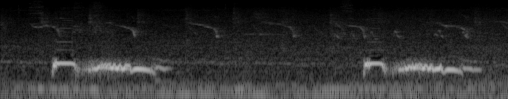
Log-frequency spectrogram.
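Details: Two soft, low coos from a mourning dove about three seconds apart, each a brief upswept note followed by a wavering moan. Scattered high chirps from other birds fill the pauses.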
